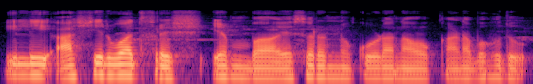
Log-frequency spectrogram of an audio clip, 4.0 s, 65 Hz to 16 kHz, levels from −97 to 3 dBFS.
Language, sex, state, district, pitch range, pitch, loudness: Kannada, male, Karnataka, Bangalore, 95-115 Hz, 100 Hz, -20 LUFS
